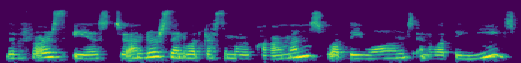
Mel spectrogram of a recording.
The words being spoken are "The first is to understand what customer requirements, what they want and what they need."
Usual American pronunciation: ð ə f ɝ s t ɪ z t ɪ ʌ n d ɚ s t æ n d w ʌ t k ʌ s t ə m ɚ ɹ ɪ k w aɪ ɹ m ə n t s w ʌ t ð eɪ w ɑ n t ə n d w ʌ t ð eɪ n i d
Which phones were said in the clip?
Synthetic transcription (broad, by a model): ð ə f ɝ s t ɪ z t ɪ ʌ n d ɚ s t æ n d w ʌ t k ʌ s t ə m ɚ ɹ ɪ k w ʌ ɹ m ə n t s w ʌ t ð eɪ w ɑ n t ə n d w ʌ t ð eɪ n i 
